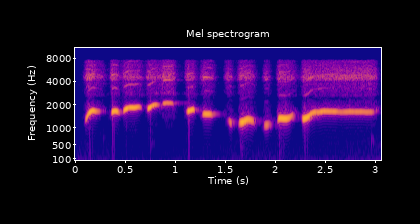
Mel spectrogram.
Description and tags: whistling a tune
field, recording, tune, whistling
